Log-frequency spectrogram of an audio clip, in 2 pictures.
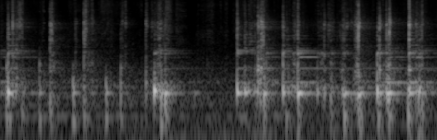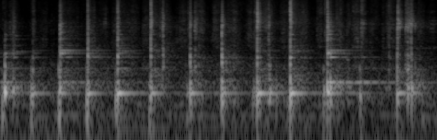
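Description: Plastic pastry cutter scraping sticky sourdough out of a stainless steel mixing bowl: quick repeated scrapes and taps, several a second, with the bowl ringing under the strokes.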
